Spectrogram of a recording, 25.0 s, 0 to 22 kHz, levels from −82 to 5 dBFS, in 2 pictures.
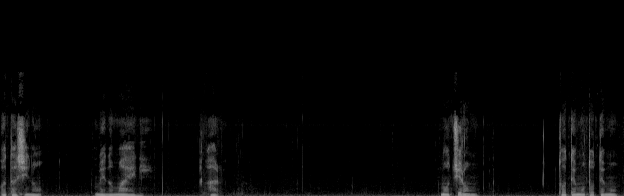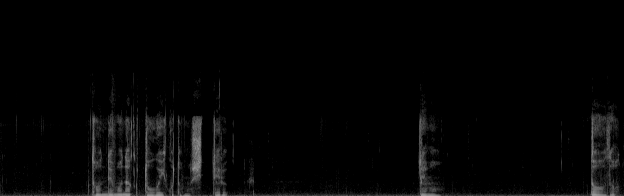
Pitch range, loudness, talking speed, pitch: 80-110 Hz, -35 LUFS, 90 characters per minute, 100 Hz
